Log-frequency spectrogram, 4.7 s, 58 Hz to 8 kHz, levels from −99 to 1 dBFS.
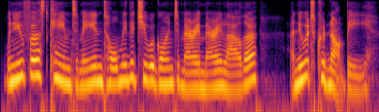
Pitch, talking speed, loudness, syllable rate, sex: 200 Hz, 290 wpm, -17 LUFS, 6.5 syllables/s, female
